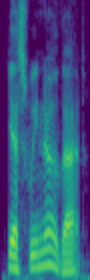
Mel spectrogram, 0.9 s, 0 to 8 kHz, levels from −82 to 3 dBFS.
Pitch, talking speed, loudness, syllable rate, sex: 130 Hz, 265 wpm, -16 LUFS, 5.6 syllables/s, male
